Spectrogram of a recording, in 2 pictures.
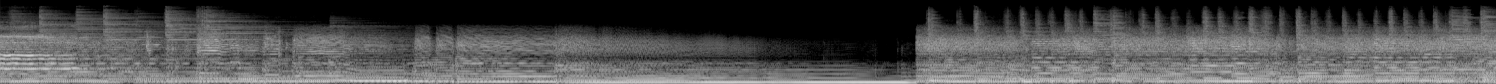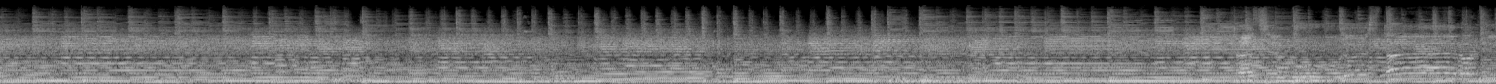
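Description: A few seconds of clean, ringing acoustic guitar give way to loud, distorted electric guitars, rhythm and lead, that crash in and keep up a thick, driving wall of sound through to the end, with no one speaking; a live trio performance.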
